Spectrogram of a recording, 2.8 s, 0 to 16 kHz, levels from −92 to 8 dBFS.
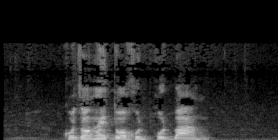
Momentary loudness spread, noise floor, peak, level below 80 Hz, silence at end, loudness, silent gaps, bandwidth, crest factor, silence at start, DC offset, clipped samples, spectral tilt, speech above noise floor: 11 LU; -58 dBFS; -2 dBFS; -54 dBFS; 0.7 s; -18 LUFS; none; 11.5 kHz; 18 dB; 0.65 s; under 0.1%; under 0.1%; -5.5 dB/octave; 41 dB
